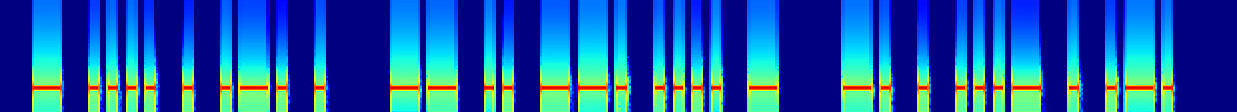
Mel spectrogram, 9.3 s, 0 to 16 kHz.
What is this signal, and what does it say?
Morse code, heard as a keyed tone, about 17 wpm, 700 Hz. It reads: THERE MIGHT NEVER
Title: A Sound Of Thunder 17wpm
